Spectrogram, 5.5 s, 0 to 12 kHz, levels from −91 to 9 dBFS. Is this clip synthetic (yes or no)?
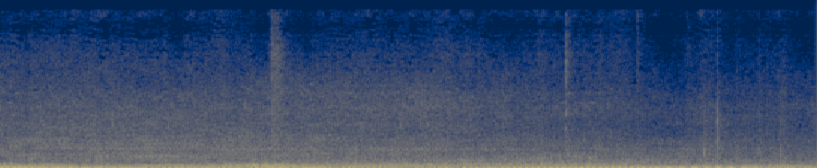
yes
